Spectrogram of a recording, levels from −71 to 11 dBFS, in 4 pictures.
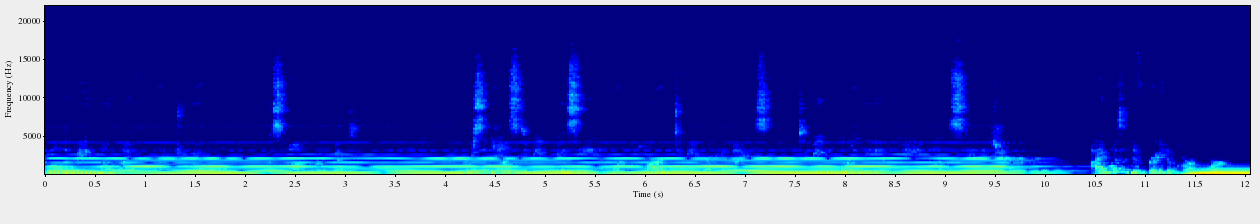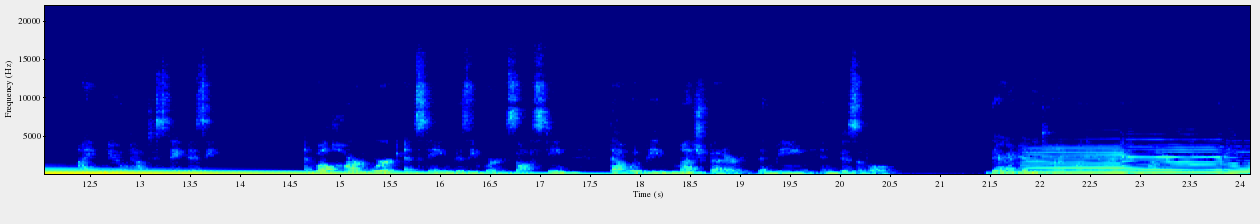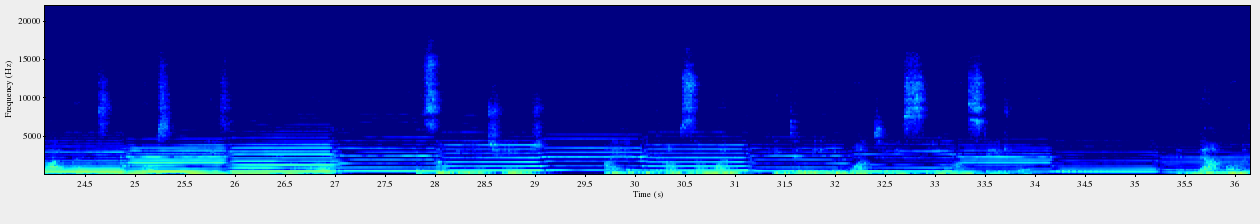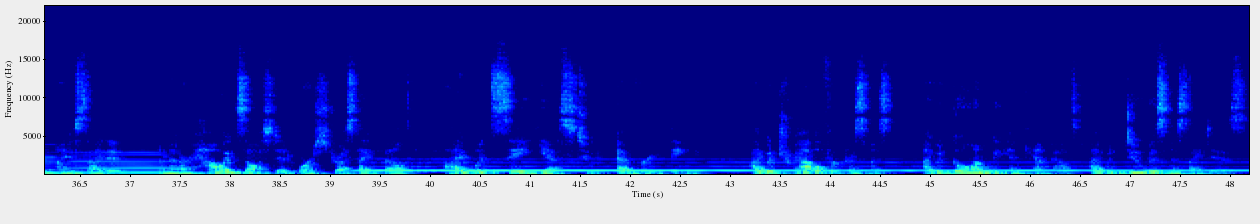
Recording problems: off-mic speech; far
room echo; slight; dies away in 0.4 s
background music; very loud; throughout; 8 dB above the speech

